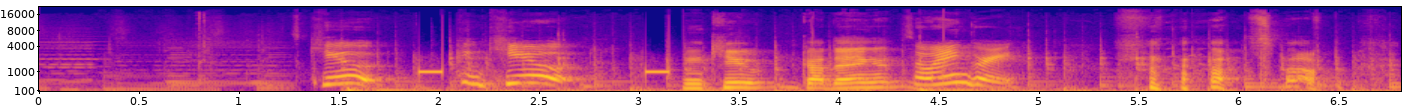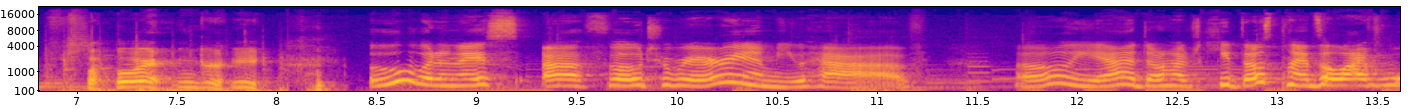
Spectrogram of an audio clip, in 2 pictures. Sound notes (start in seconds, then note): 5.4 laughs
